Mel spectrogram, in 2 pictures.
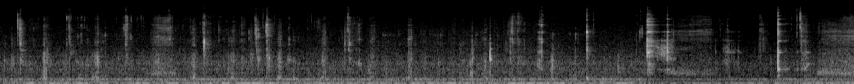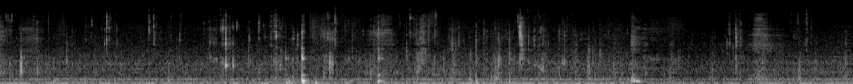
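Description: People chewing and biting food close to the microphone: mouth noises with many scattered sharp clicks, over a steady low hum.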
